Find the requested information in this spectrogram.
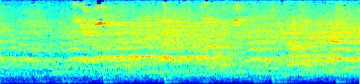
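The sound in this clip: Basketball dribbling during a game tip-off, with a few dull bounces under steady crowd noise throughout.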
